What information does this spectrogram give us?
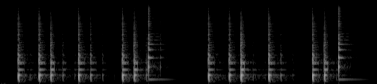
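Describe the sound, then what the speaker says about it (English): A programmed bongo line from an Ableton drum rack in a tech house track, lightly processed, taps out quick dry groups of sharp pitched hits in a repeating syncopated pattern with short gaps, alone. "A bongo line that I made on drum rack"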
